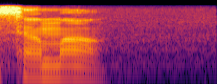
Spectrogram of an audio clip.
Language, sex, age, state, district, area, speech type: Punjabi, male, 18-30, Punjab, Rupnagar, urban, read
